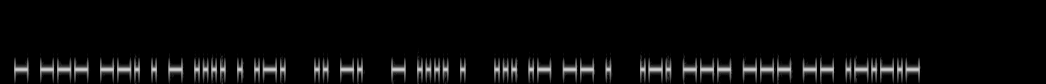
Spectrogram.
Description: Morse code, heard as a keyed tone, about 28 wpm, 700 Hz. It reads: TOGETHER IN THE SAME ROOM.
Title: Sentences from Top 1000 Words - Review Part 3 - 28wpm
